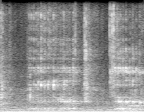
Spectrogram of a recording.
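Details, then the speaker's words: Discarded Craftsman pressure washer engine with the spark plug out and lots of oil in the cylinder is turned over by hand: short whirs and ratchety bursts with no binding. It turns over freely and has compression. "Turns right over. You hear that?"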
